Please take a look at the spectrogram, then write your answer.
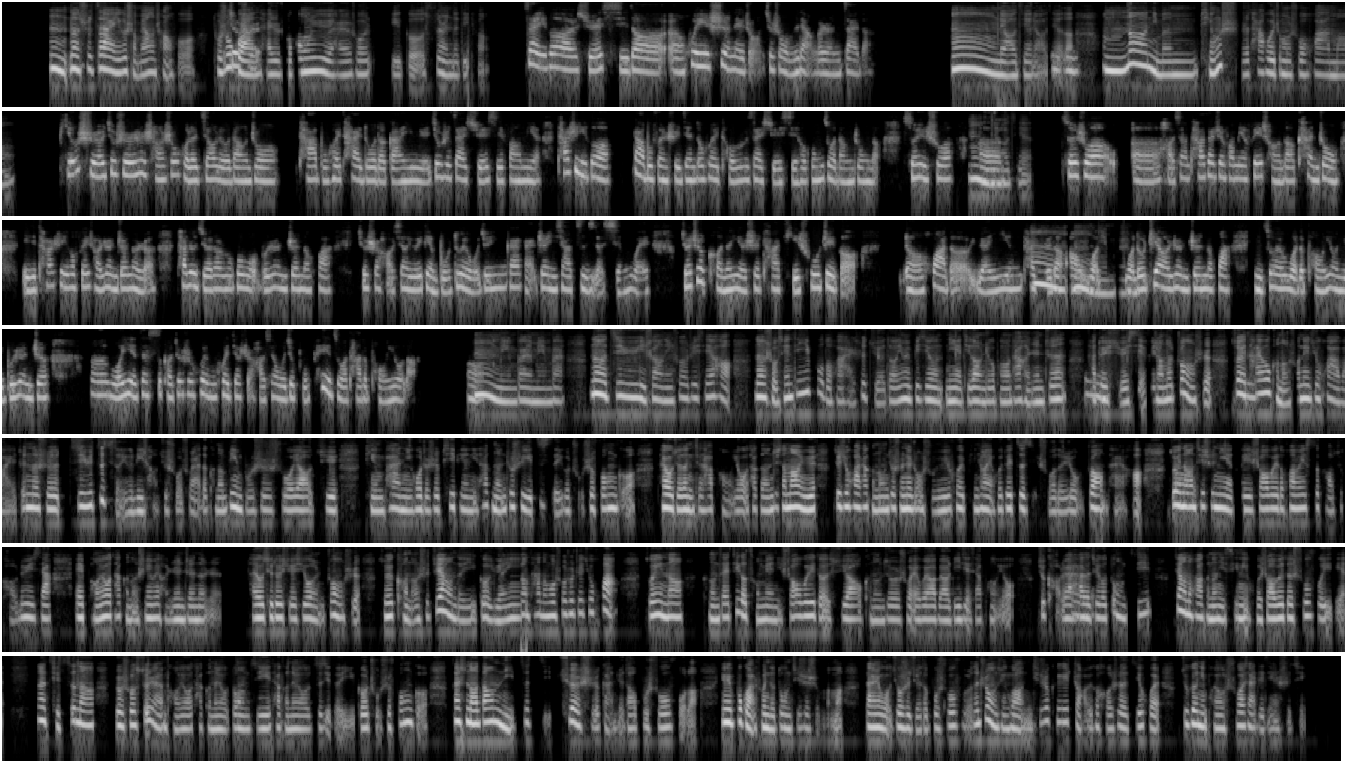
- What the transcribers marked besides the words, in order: none
- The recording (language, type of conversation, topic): Chinese, advice, 朋友对我某次行为作出严厉评价让我受伤，我该怎么面对和沟通？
